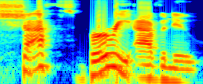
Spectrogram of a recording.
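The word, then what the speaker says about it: Shaftesbury Avenue: So, it's actually pronounced Shaftsbury Avenue. So, the E is silent.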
